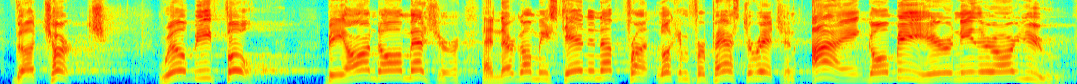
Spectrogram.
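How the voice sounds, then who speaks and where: A man preaching a loud sermon as pastor, hollering to the congregation and calling for amens, his voice going hoarse. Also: high-pitched. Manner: hollering, call-and-response preaching. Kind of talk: fiery sermon. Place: church sanctuary. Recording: long reverb of a church hall.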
